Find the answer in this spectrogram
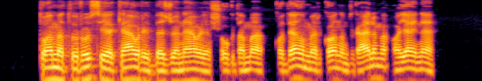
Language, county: Lithuanian, Klaipėda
